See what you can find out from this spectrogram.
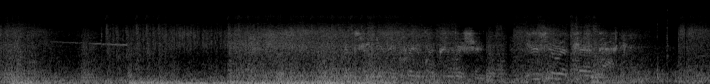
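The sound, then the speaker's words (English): Distant mortar explosions in a video game battle: rumbling booms and bursts of gunfire-like crackle over a dense, noisy background that swells through the middle and eases toward the end. “Got some mortars off in the distance, so that's dangerous.”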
